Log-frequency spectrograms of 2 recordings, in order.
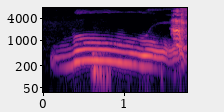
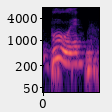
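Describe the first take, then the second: First: The word is eased into slowly. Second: The word is rushed through quickly.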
